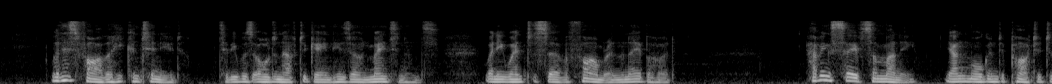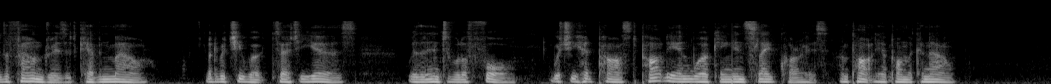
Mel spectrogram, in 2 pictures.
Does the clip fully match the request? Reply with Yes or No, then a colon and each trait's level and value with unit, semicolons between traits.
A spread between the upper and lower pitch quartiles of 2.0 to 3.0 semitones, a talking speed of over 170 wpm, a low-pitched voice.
Yes: narrow, 2.5 semitones; average, 180 wpm; low, 115 Hz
